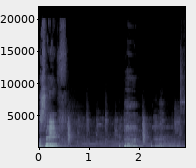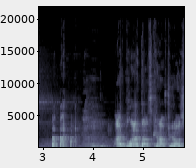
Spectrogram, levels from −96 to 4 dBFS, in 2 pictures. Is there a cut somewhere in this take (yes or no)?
no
